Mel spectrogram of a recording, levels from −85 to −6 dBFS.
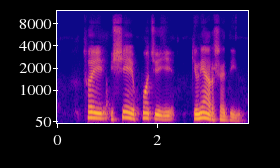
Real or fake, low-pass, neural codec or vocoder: fake; 10.8 kHz; codec, 24 kHz, 0.9 kbps, WavTokenizer, large speech release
